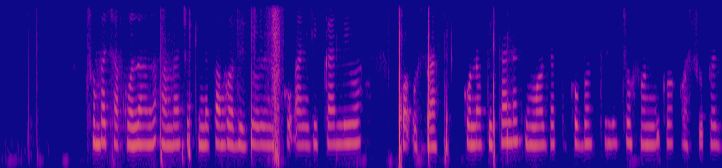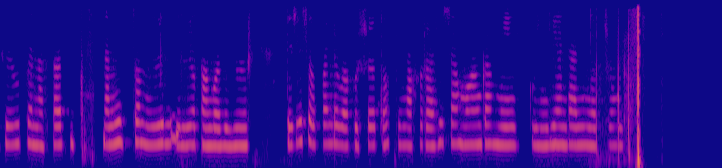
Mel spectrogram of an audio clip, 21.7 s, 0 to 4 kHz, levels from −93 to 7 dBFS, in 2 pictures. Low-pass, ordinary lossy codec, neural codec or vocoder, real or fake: 3.6 kHz; AAC, 24 kbps; codec, 16 kHz, 2 kbps, X-Codec, HuBERT features, trained on balanced general audio; fake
